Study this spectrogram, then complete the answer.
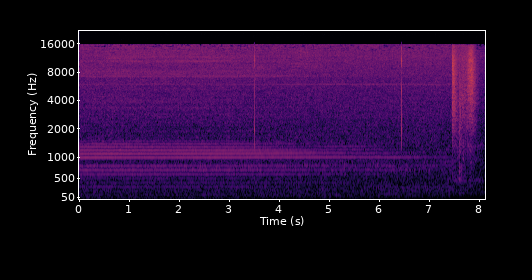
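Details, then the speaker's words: Hi-fi amplifier/receiver power transformer: steady mains buzz with bright edge, amplified when the top casing is fitted as the loose casing resonates and rattles; repaired with resin. Transformer buzz from loose casing. "okay as you can hear by that clip it is buzzing uh especially when you start putting the top on that it just kind of amplifies uh the buzz a little bit more with the casing on"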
